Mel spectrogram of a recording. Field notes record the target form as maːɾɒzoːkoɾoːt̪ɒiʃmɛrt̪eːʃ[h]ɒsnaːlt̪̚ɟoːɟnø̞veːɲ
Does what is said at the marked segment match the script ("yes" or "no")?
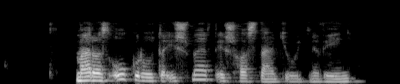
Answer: yes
